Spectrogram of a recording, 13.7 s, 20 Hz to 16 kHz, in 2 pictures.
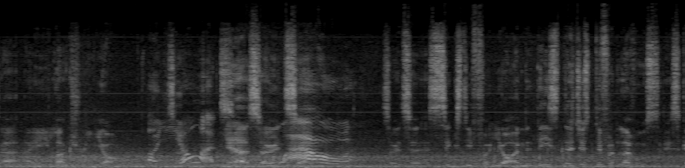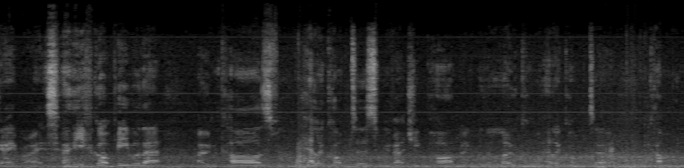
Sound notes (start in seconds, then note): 7.4 laughs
